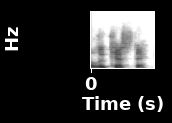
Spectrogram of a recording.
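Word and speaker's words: leucistic: And yeah, learn lesson learned, you know, of the whole uh, lucistic, right, being the appropriate pronunciation, you know, for that.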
